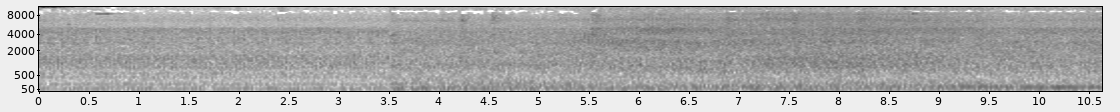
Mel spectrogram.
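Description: Street traffic with a heavy vehicle's engine running close by, a low drone that grows louder about three and a half seconds in.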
